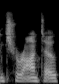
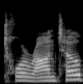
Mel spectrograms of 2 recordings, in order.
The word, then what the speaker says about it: Toronto: And now I want to say it like T-R-N-T-O. – Yeah. People tend to remove letters from Toronto. I usually say Toronto, but a lot of people say Toronto or Toronto or something like that. It's just Toronto. – We're lazy. We're lazy with our syllables.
